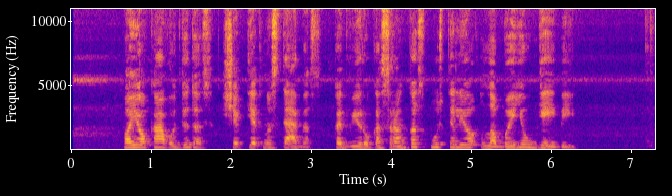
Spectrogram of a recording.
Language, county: Lithuanian, Tauragė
